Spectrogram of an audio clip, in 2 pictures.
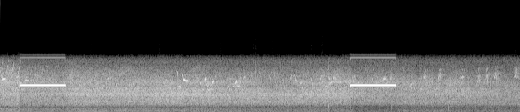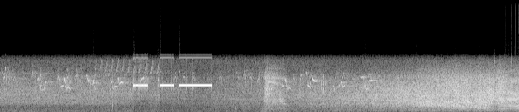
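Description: Handheld laser speed gun (Kustom ProLite) beeping over steady outdoor road noise: one high tone about a second long near the start, another about seven seconds in, and three short beeps about thirteen to fourteen seconds in. A single knock comes about sixteen seconds in, and a rush of noise swells near the end.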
